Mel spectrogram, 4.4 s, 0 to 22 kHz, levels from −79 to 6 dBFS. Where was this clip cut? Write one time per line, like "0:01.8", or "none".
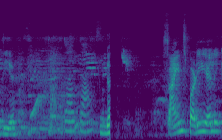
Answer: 0:02.2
